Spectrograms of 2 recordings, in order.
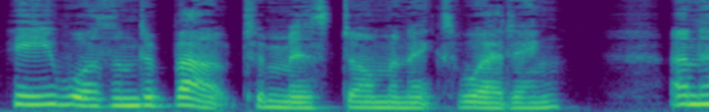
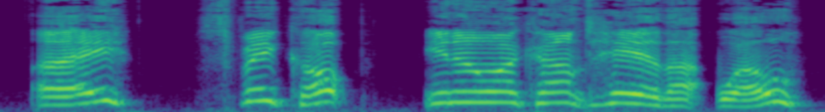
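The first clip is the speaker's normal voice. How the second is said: high, raised voice of a deaf father; testy, higher-pitched call from someone hard of hearing; hard-of-hearing demand; 6 semitones higher, 4 dB louder than usual. Acted. Hard-of-hearing old father demands louder speech.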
